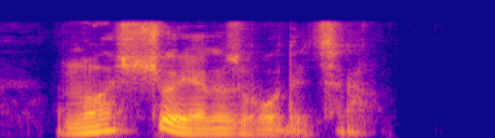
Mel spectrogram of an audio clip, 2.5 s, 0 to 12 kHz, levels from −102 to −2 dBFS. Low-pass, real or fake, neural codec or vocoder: 7.2 kHz; fake; codec, 16 kHz, 4.8 kbps, FACodec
